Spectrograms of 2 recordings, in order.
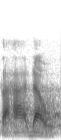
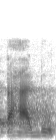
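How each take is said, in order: First: The word ends with an 'ow' sound. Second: The word ends with an 'oo' sound. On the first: The speaker calls it right. "bacanya tahadau" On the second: The speaker calls it wrong. "jangan dibaca tahadu"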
